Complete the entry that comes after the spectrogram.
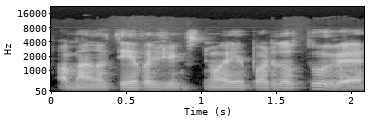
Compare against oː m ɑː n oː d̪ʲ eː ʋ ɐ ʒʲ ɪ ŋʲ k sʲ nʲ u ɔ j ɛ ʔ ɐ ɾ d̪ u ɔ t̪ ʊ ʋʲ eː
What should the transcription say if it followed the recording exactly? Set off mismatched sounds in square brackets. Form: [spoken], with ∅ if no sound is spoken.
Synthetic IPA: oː m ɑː n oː [t̪ʲ] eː ʋ ɐ ʒʲ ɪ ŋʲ k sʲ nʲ u ɔ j ɛ [p] ɐ ɾ d̪ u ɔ t̪ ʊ ʋʲ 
